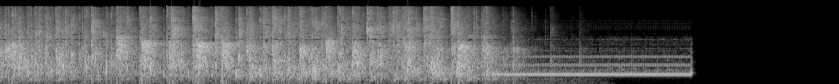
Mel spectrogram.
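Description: A telephone bell ringing with a rapid clatter, followed about five seconds in by a steady telephone tone that lasts about two seconds and cuts off suddenly.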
